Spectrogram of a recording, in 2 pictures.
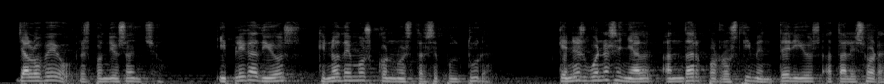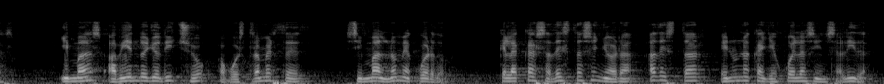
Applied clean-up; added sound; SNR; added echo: none; none; none; reverberation time 1.3 s.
